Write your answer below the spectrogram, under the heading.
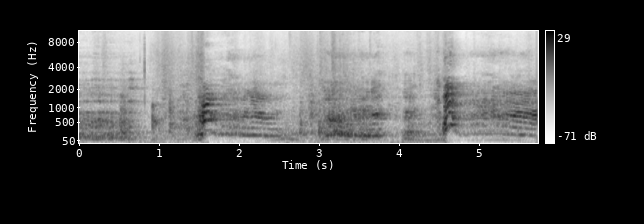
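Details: Foster dogs Maddie and Stella at play; Stella, the bigger one, voices strange sounds though the pair are having fun. Continuous rough growling and moaning whines run throughout, punctuated by two sharp yelps.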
